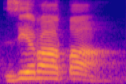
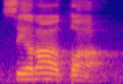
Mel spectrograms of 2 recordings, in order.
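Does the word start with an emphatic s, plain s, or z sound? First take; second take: z; emphatic s. First: The word begins with a z sound. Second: The word begins with an emphatic, heavy s sound. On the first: "Ada mereka baca huruf za" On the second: "Huruf sad yang biasa kita sebutkan"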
